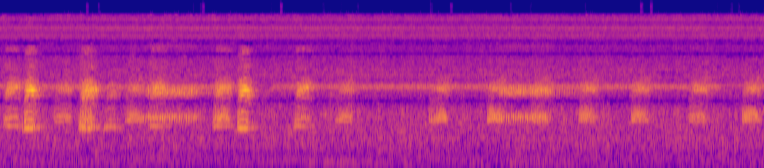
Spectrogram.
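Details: Nighttime pond frogs croaking, with several callers overlapping; some notes are clipped and sharp, others drawn out and rasping, spaced unevenly over a soft hiss.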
